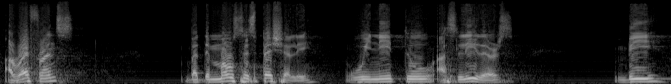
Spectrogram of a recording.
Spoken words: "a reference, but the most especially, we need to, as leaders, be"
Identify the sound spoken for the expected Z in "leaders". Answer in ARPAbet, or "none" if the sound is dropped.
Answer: S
